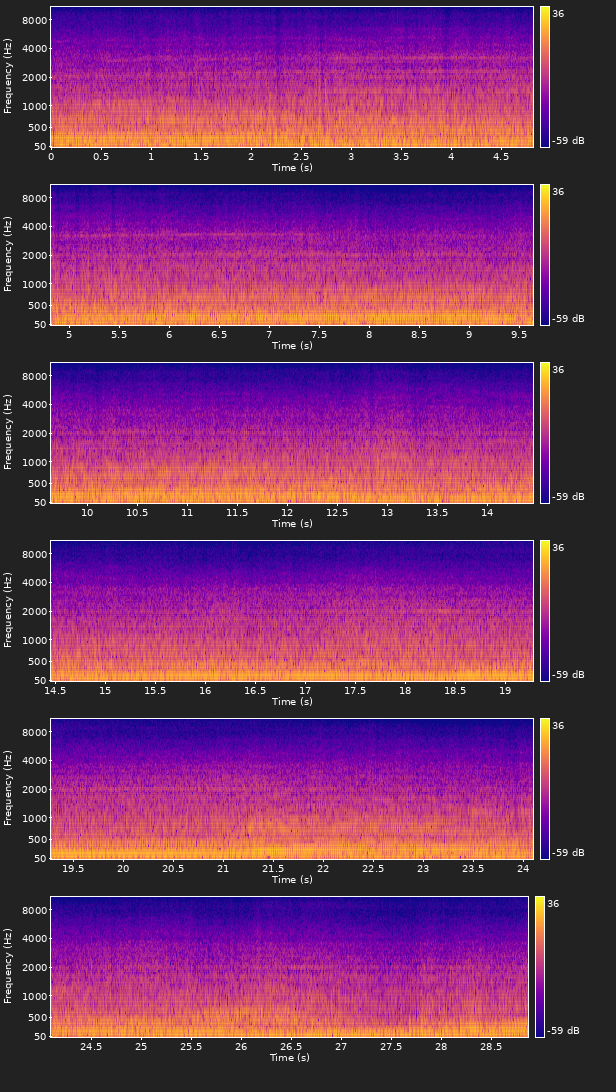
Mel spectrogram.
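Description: Four-wheeler (ATV) engine running as it cruises down a paved street, heard from on board with wind and road rumble. The engine note holds fairly steady with slow small shifts in pitch, rising briefly about three-quarters of the way through before dropping back.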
